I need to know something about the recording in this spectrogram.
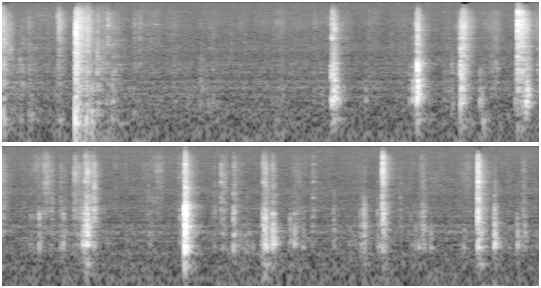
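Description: About ten sharp plastic clicks and knocks at irregular intervals as a portable battery-powered radio cassette player is handled: its battery compartment is closed up and its controls are worked.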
